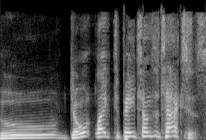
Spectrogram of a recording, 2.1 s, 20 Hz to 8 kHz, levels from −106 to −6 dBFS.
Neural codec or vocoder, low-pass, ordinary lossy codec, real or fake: none; 7.2 kHz; AAC, 32 kbps; real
